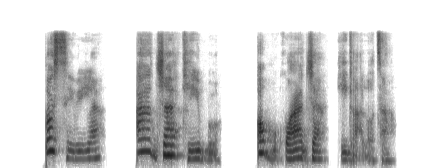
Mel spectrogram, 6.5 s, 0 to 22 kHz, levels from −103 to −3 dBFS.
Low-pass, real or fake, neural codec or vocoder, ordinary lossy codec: 10.8 kHz; fake; codec, 24 kHz, 3 kbps, HILCodec; none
